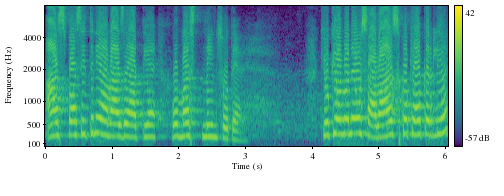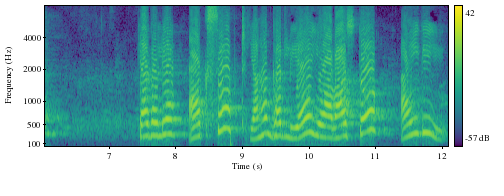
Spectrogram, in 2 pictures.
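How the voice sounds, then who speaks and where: A woman's voice: sits high, unhurried. A woman giving a public spiritual lecture, telling everyday stories and acting out both sides of the dialogue, often repeating key words. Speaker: spiritual teacher. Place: lecture hall before an audience.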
